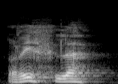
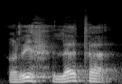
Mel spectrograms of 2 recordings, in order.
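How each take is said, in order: First: The ending stops softly with no t sound. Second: The ending is said with a t and vowel. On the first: The reader stops on this word. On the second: The reader continues on to the next word.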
